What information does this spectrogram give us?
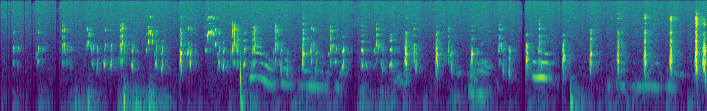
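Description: A chukar gives a run of harsh, clucking chuck notes in quick uneven bursts, with some human laughter in the background.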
